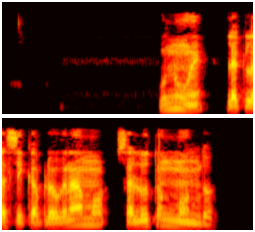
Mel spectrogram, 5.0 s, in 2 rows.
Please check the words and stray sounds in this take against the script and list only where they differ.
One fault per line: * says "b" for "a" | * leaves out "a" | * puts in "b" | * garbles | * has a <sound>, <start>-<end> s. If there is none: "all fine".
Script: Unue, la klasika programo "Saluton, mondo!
all fine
